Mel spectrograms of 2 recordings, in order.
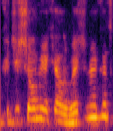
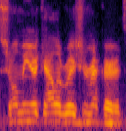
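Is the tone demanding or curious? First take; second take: curious; demanding. First: It sounds friendly and curious. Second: It sounds like a demanding inspector.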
